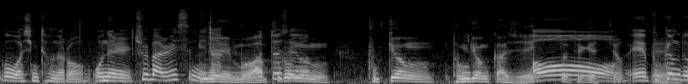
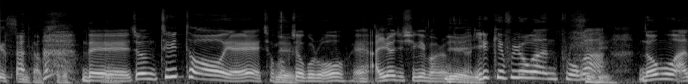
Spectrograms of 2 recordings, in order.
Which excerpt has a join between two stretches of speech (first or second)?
first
